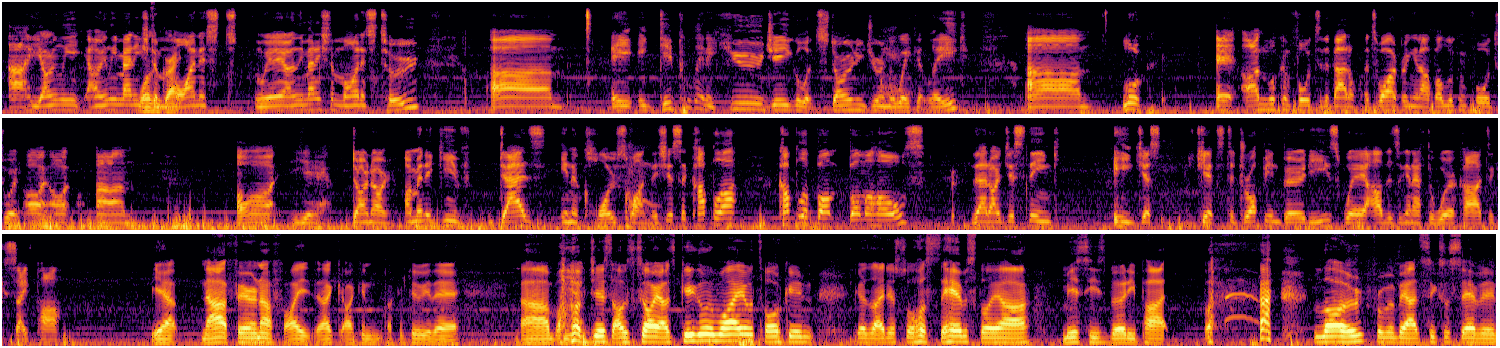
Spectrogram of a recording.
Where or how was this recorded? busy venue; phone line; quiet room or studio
busy venue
